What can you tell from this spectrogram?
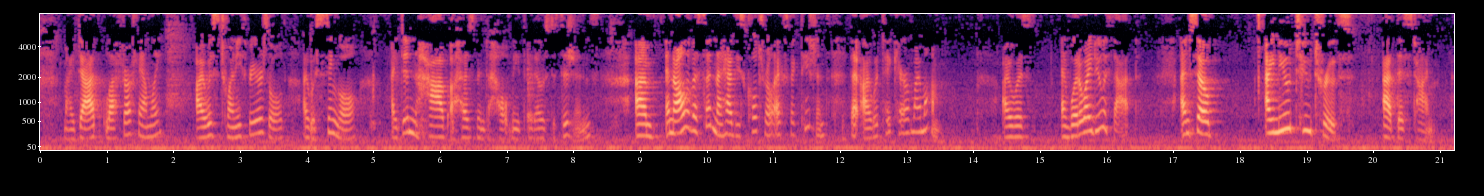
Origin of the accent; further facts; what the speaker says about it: Guatemala; I was born in Guatemala. I was born in a very traditionally Hispanic home.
